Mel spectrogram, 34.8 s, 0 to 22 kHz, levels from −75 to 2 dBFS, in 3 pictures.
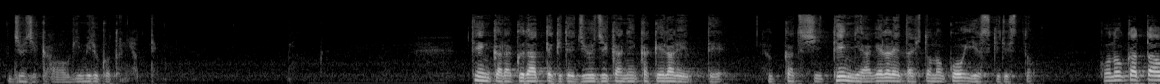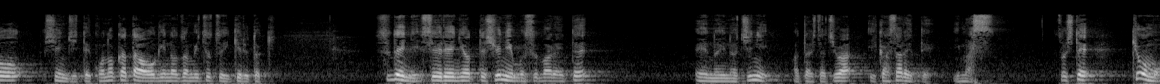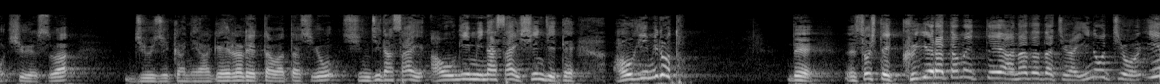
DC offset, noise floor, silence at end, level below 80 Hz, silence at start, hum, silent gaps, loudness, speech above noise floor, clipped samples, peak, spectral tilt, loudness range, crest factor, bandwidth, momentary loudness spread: under 0.1%; -58 dBFS; 0 s; -50 dBFS; 0.1 s; none; none; -22 LUFS; 36 dB; under 0.1%; -2 dBFS; -4 dB/octave; 7 LU; 22 dB; 11 kHz; 15 LU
